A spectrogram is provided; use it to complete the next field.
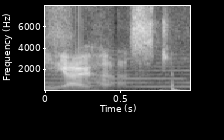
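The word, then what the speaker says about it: Joest: So dark is just covered, and it's pronounced Yohurst.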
